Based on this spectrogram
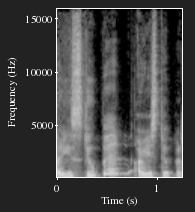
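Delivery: a little bit of put-on Italian accent. Imitating what she always says: imitating an Italian accent. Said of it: "with an Italian, she's a little bit of Italian accent".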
